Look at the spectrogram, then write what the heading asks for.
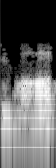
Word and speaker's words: MAHB: It is pronounced mob as in a mob of people working towards sustainability.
